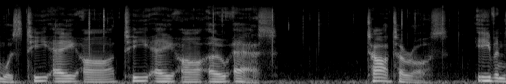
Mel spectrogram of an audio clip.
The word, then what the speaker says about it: Tartaros: Harsh sounds, sharp syllables, like a dark rumbling, a deep groan.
